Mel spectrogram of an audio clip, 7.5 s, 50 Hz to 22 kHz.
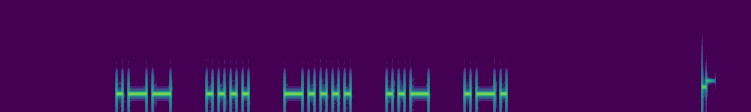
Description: Morse code, heard as a keyed tone, about 19 wpm, spaced as for 14 wpm, 700 Hz. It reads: WH6UR
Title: 140 Lesson 23g - Letter f - Call Signs 20wpm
